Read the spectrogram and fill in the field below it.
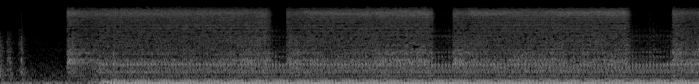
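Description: A hand-held electric tool whirs steadily up close.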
